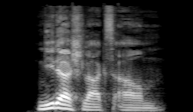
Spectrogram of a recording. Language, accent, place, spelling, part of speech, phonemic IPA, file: German, Germany, Berlin, niederschlagsarm, adjective, /ˈniːdɐʃlaːksˌʔaʁm/, De-niederschlagsarm.ogg
- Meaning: low-rainfall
